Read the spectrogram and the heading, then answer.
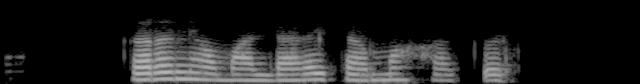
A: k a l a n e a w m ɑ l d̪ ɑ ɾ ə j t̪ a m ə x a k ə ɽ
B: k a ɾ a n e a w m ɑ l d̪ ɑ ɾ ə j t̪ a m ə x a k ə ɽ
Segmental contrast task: B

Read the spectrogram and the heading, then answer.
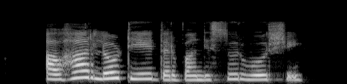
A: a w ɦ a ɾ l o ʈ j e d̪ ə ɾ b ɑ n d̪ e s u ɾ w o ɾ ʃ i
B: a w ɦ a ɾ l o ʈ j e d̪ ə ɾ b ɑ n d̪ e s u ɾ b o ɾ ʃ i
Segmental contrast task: A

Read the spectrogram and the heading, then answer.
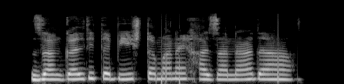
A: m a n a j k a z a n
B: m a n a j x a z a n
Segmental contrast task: B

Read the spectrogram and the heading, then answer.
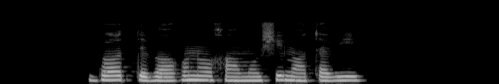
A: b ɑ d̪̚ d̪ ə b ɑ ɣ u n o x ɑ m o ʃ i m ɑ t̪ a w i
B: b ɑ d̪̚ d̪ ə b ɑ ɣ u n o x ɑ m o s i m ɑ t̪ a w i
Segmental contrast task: A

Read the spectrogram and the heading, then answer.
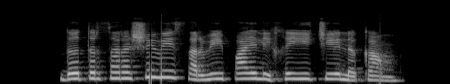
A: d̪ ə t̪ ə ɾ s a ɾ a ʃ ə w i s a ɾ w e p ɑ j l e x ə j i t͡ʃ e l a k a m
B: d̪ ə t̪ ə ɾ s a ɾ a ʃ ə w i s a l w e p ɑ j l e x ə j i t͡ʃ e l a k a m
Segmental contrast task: A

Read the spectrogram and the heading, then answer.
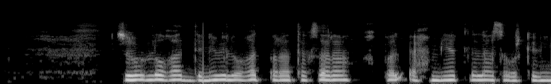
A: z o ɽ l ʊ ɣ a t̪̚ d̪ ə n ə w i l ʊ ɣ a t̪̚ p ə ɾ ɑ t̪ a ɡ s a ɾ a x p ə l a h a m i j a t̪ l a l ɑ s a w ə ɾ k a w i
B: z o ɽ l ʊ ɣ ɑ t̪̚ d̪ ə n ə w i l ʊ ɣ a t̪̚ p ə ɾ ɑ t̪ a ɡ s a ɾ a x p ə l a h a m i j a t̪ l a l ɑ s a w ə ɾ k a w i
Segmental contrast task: A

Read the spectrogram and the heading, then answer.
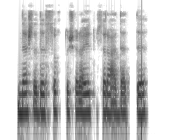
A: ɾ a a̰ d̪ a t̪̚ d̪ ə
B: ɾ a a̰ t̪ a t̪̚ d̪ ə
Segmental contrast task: A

